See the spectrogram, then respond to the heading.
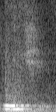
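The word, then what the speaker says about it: Shuchi: Yeah, my name is Suchi. S-H-U. I think the H is silent. S-H-U-C-H-I.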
